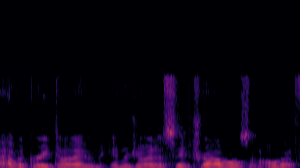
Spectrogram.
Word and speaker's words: Regina: I know it's Regina, but it is the city that rhymes with fun.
